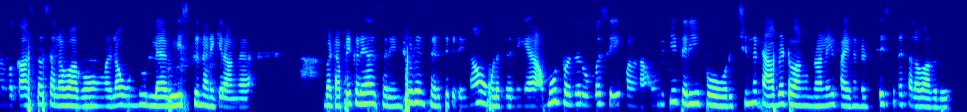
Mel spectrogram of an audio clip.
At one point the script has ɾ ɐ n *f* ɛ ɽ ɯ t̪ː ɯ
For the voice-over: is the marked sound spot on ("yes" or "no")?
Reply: no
